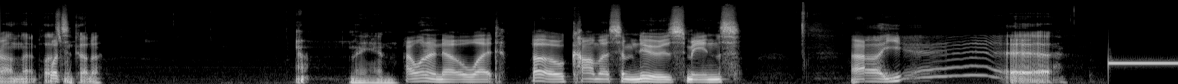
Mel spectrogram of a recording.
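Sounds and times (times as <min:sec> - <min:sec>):
speech: 0:00.1 - 0:01.1, 0:03.0 - 0:07.5, 0:08.5 - 0:09.3, 0:10.0 - 0:10.7
drawn-out wavering vocal groan: 0:08.8 - 0:10.8.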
